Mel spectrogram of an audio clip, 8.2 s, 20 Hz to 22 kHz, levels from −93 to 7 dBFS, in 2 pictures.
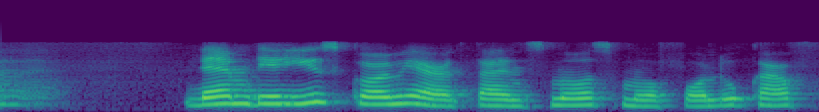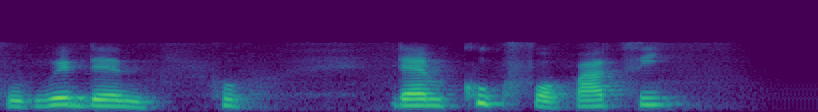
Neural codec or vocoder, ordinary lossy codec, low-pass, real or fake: codec, 16 kHz, about 1 kbps, DyCAST, with the encoder's durations; AAC, 48 kbps; 5.4 kHz; fake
